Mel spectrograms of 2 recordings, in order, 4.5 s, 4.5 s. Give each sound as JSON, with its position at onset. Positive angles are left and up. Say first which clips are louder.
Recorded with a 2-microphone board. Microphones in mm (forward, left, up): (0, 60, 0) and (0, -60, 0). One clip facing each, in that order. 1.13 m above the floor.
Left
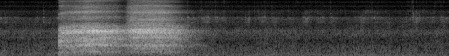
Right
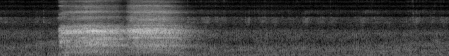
{"t": 0.6, "sound": "breathing", "louder": "even", "side_deg": 65, "distance_m": 0.7}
